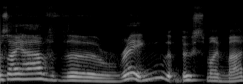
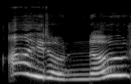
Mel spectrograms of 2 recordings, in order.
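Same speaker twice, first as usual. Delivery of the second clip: loud, higher, slow cry; 11 semitones higher, 10 dB louder, slower than usual. A narrator's reading. Rhinath cries out to Trion in panic, loud. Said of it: "she cries".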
